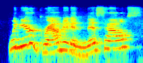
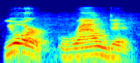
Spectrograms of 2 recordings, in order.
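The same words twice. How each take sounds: First: A touch of a stern dad laying down the law; mild stern father voice; stern father rule. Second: You're grounded, falling firmly on you're; lightly voiced stern father closing the matter; understated stern father; firm final word. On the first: Retold or imitated. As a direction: stress on you're with a rise. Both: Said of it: "his father had said".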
